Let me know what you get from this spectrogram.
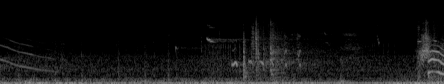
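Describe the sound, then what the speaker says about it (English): A kitten meows in the Harry Potter and the Sorcerer's Stone video game, with thin rising and falling cries over a steady game background hum, a couple of calls near the middle and another near the end. "Can you see my kitten? I hear her down there meowing."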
